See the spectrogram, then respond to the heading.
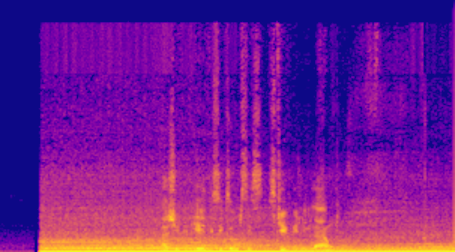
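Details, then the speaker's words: Renault Clio RSi with an ill-fitting aftermarket exhaust, before replacement with original Renault parts: deep, heavy, loud boomy idle drone swamping everything, far louder than stock. "okay today we're going to be changing the exhaust someone's put a big boomy one on it it sounds like"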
